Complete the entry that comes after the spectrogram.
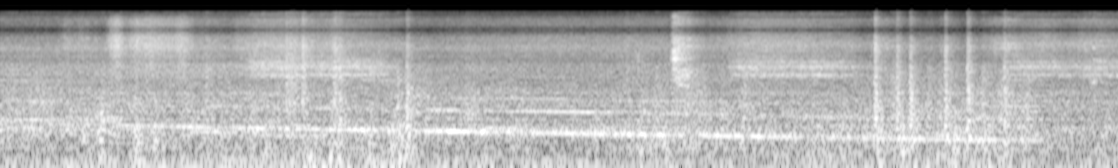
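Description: Electric commuter train running, heard from aboard, slowing into a station: its motor whine falls steadily in pitch, with clicks and short squeals from the wheels on the rails.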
